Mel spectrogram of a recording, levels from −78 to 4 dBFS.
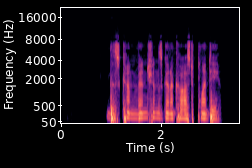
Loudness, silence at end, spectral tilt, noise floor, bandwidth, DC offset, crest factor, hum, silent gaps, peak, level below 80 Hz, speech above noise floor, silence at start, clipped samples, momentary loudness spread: -20 LUFS; 0.4 s; -5 dB/octave; -82 dBFS; 9.4 kHz; under 0.1%; 20 dB; none; none; -2 dBFS; -40 dBFS; 63 dB; 0.9 s; under 0.1%; 5 LU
